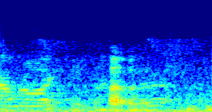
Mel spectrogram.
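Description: People talking, with a short, louder vocal sound about a second in.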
